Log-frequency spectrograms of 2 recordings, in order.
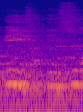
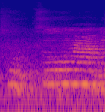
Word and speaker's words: tsunami: Tsunami terdiri atas dua kata, yaitu isu. Itu bukan isu tapi itu T sama S sama aku bacanya tu. Tsunami ya.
